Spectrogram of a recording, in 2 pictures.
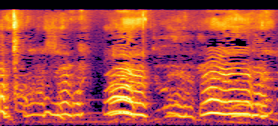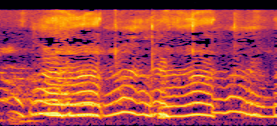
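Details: A litter of black German Shepherd puppies suckling while their mother sleeps: loud rising squeals then a series of wavering, quavering whines about once a second, multiple pups crying together, with faint rustling underneath.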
